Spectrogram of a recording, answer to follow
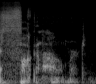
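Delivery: hushed whispered emphasis; whispering. Acted. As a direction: breathe it as a whisper. Whispered repeat of hammered.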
